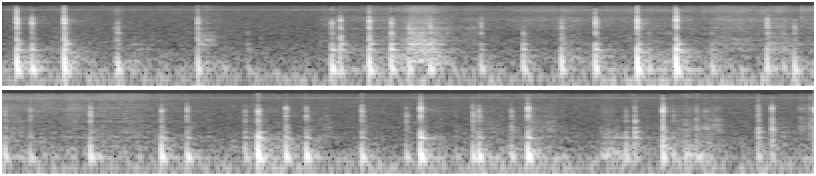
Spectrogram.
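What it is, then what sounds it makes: Wooden butcher-block table. Dark-painted fingernails on both hands scratch, scrape and tap across a solid light-wood butcher-block tabletop. Many quick, dry knocks with a low woody body and almost no ring come through, with soft scraping in between. The overall level is quiet.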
